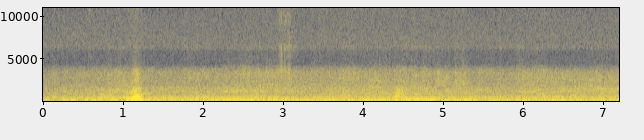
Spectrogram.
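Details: Honey bees feeding at a 3D printed table feeder in a Colorado garage, active in late January heat: level humming buzz with a brief louder tap just after one second and a faint rising whine later.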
